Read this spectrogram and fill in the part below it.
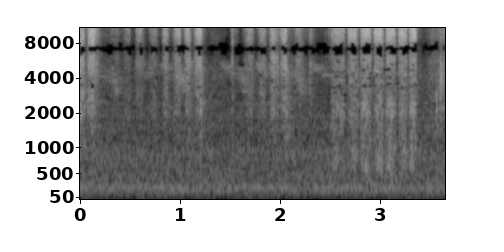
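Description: Sandpaper rubs steadily along the sides of a fiberglass nail extension, a close, continuous scratchy abrasion with no talk.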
